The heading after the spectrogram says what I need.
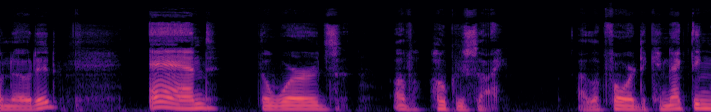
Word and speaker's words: Hokusai: Upon further research, it looks like the correct pronunciation for the Japanese artist is Hokusai. Hokusai. I was saying Hokusai.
